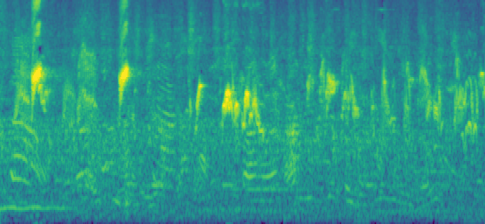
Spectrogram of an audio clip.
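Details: Red-whiskered bulbul kept for singing-competition training, delivering short sharp whistled notes about once a second, followed by a looser run of chirpy warbling phrases.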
